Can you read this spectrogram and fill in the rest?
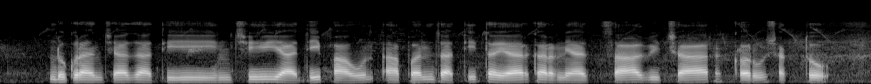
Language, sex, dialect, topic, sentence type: Marathi, male, Varhadi, agriculture, statement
